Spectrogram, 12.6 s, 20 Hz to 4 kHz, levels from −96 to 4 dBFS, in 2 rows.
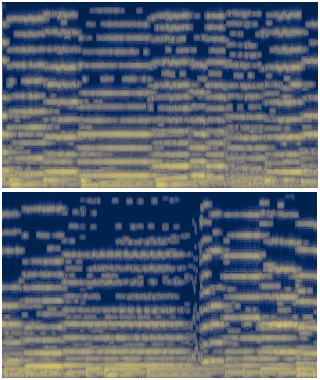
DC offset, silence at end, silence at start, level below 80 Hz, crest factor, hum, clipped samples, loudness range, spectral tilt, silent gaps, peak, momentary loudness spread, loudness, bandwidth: under 0.1%; 0 s; 0 s; -38 dBFS; 14 dB; none; under 0.1%; 3 LU; -11.5 dB/octave; none; -6 dBFS; 8 LU; -20 LUFS; 4 kHz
